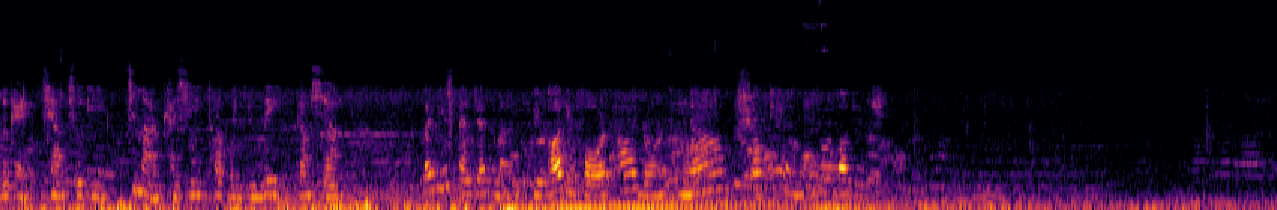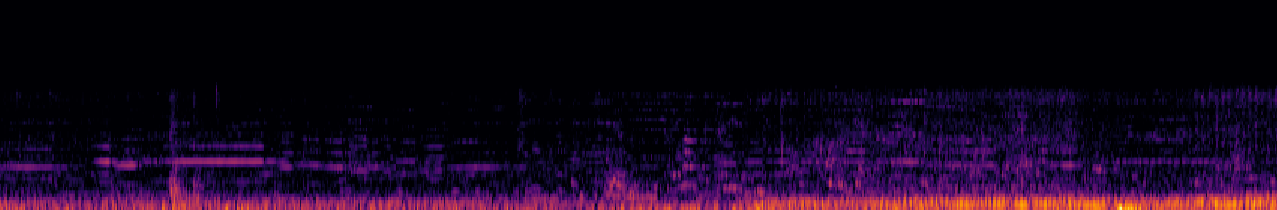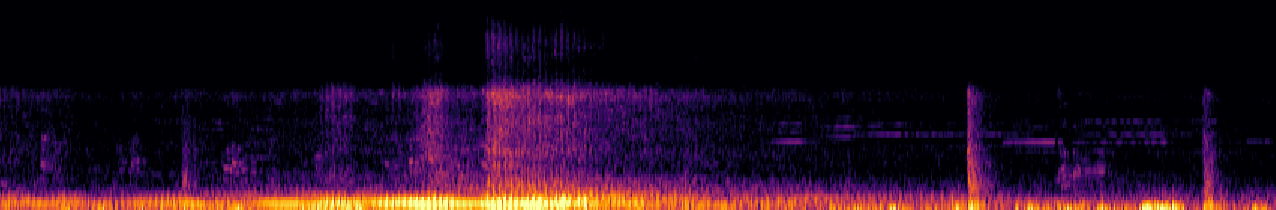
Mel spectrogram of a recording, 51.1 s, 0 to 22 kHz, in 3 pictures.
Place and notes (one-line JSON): {"title": "Lanyu Airport, Taiwan - At the airport", "date": "2014-10-28 13:41:00", "description": "At the airport", "latitude": "22.03", "longitude": "121.54", "altitude": "13", "timezone": "Asia/Taipei"}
